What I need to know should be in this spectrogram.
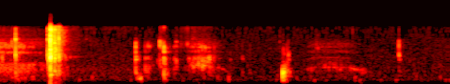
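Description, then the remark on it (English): Someone sips water through a water bottle straw: a sharp click and brief slurp, then a few soft swallows and faint taps spread across a quiet moment with no talking. “You heard, that's my water bottle straw, so sorry.”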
